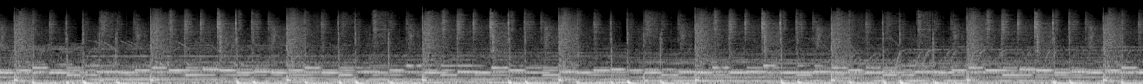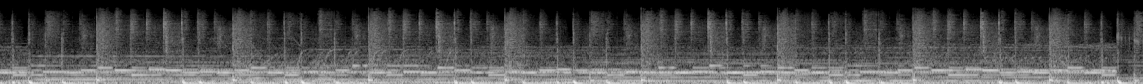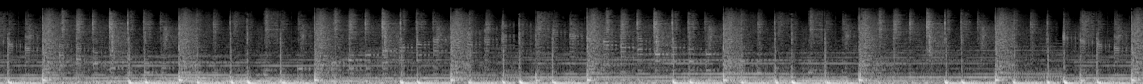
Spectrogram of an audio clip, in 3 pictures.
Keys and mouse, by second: 2.5 click, 2.5 typing, 4.6 click, 4.6 typing, 6.1 click, 6.1 typing, 9.0 click, 11.3 click, 11.3 typing, 12.6 click, 12.6 typing, 12.7 ctrl+-, 13.9-16.1 typing, 14.6 click, 15.1 click, 17.4 click, 17.5 space, 18.2 click, 19.8 click, 20.4-22.4 typing, 21.2 ctrl+=, 23.9 typing, 24.2-25.8 alt+drag, 26.6 click, 26.6-29.3 drag, 26.6 typing, 29.5 click, 29.5 typing, 29.9-34.2 shift+drag.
